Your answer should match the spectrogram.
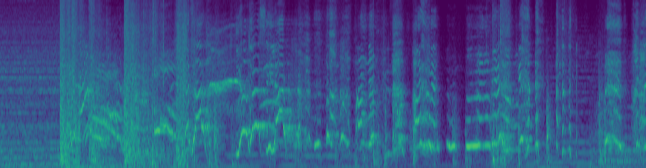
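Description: A young woman crying and sobbing in bursts, over dramatic background music, which comes in with a sudden loud hit about a second in.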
